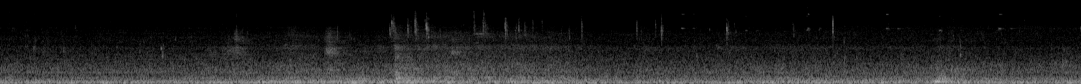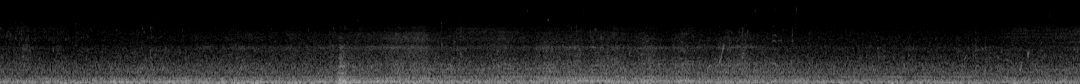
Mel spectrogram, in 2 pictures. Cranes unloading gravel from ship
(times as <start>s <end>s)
2.1s 10.7s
